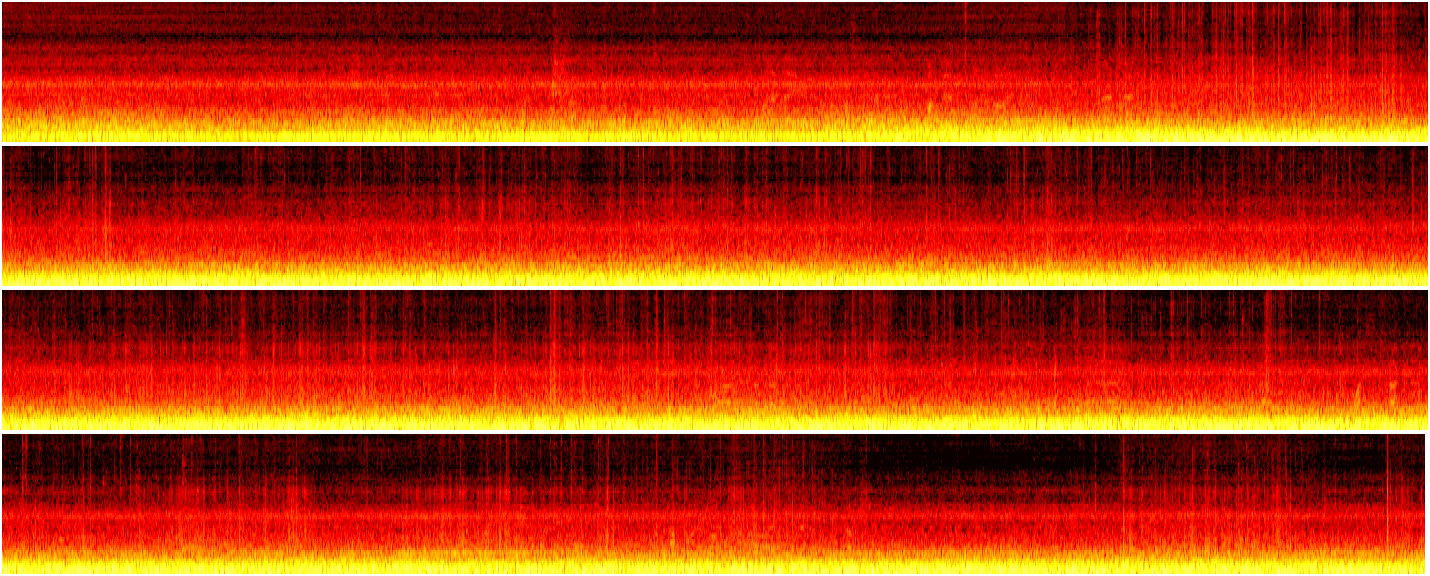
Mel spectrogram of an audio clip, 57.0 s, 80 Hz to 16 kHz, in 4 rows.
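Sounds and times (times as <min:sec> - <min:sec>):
airliner engines rumbling: 0:00.0 - 0:57.0.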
